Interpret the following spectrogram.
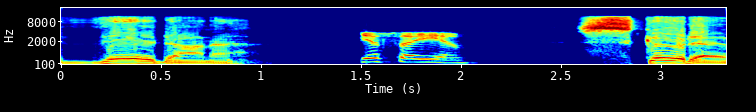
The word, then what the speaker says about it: Skoda: Skoda. Am I saying it correctly? Yes, you are.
